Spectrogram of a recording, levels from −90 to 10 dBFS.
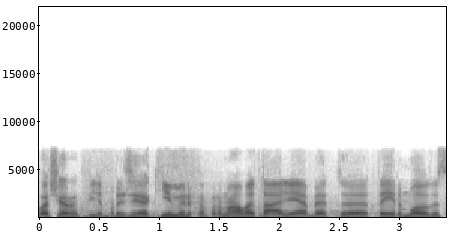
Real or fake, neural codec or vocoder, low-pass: fake; codec, 16 kHz, 1 kbps, X-Codec, HuBERT features, trained on balanced general audio; 7.2 kHz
